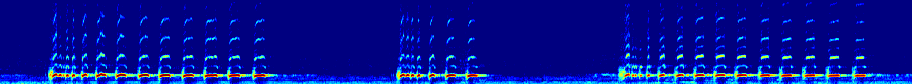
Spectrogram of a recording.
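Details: Local zebra dove calling a rival in three bursts of fast repeated cooing notes, about nine, then four, then ten, separated by short pauses; constant low hum in the background.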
